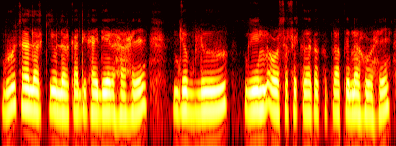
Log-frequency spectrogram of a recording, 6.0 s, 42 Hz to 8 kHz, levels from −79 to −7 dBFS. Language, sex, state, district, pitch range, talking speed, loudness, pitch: Hindi, male, Arunachal Pradesh, Longding, 140-150 Hz, 200 wpm, -15 LUFS, 145 Hz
